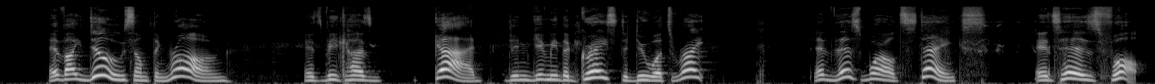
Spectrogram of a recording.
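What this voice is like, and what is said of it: Christopher Walken impression. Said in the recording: “her absolutely flawless Christopher Walken impression ... her flawless impression.”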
